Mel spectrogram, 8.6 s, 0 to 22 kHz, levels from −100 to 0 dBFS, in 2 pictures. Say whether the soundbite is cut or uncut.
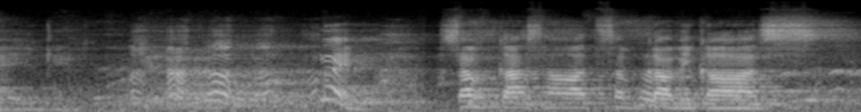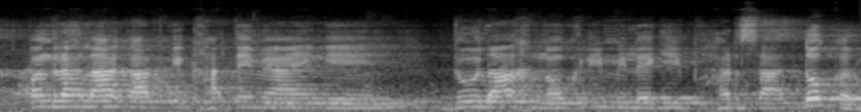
uncut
